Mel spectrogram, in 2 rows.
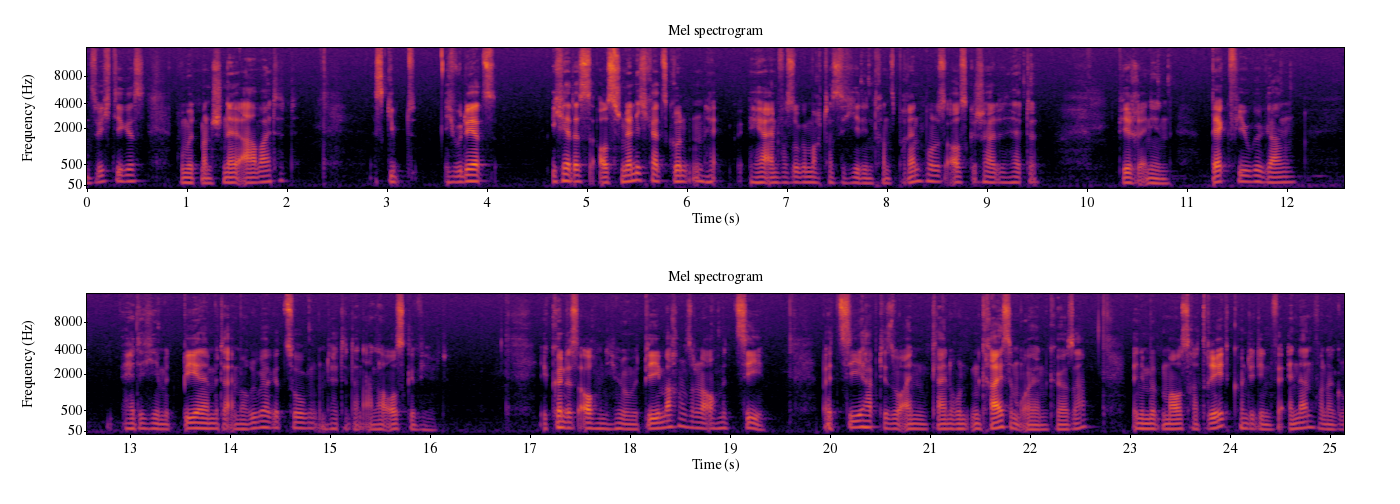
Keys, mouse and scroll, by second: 1.4-3.3 scroll up 4, 7.7 click, 9.4 click, 12.0 right click, 12.4 b, 16.5 middle click, 18.1 middle click, 18.8 right click, 19.3 c.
